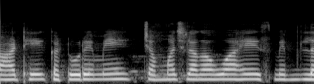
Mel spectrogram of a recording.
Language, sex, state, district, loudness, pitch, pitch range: Hindi, female, Bihar, West Champaran, -15 LUFS, 230 Hz, 230-235 Hz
